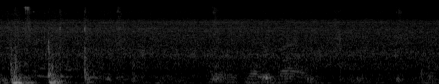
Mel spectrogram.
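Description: Steady faint hiss of a small stream of water trickling down a sinkhole's rock wall, with a few sharp knocks in the first half second and faint voices about two and a half seconds in.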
